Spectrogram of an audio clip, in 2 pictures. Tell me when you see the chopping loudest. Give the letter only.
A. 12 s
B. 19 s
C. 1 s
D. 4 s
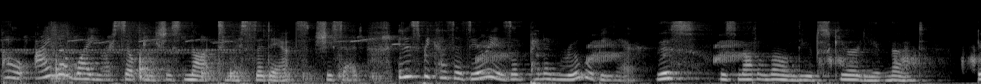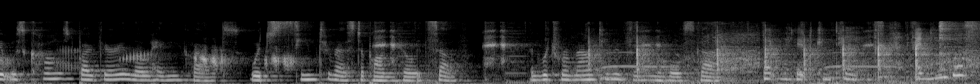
B.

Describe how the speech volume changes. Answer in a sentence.
The volume of the speech stays about the same.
